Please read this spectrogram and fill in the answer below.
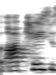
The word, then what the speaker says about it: Optase: So one of my brands that I really like at the moment is called Optase. So Optase is spelled O-P-T-A-S-E.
